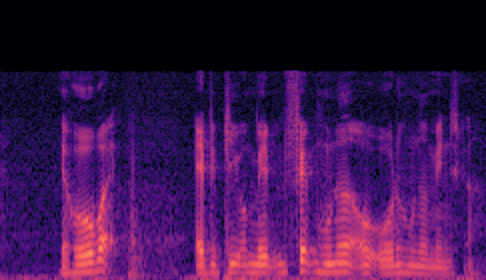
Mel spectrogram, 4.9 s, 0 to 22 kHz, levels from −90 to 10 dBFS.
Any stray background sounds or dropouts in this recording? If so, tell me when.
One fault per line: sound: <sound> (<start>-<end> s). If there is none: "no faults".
sound: thud (1.3-1.6 s)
